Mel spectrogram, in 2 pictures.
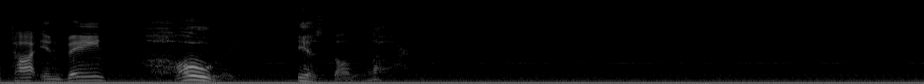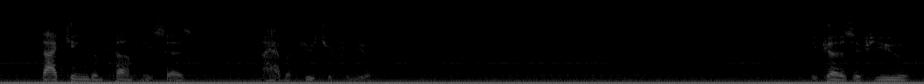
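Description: A middle-aged man speaks calmly through a microphone in a large hall, with long pauses.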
